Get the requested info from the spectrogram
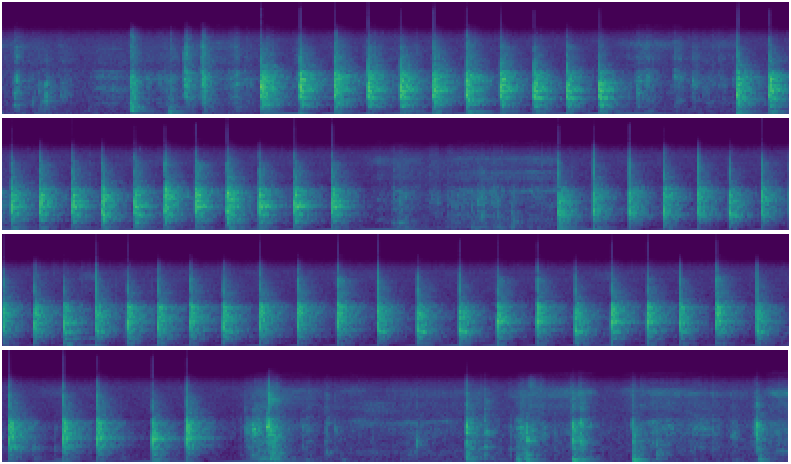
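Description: Rubber mallet rapping on the mold of a fiberglass model-airplane fuselage to knock free areas that aren't releasing. The strikes come in quick, even runs of about three a second, with two short pauses and a few scattered blows near the end.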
